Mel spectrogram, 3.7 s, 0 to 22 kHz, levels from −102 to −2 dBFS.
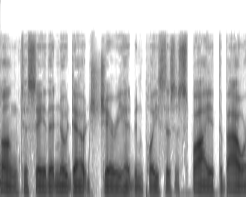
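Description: At 1.37 s the speech halts for about 0.15 s, to 1.52 s, and the gap is filled with a buzzy, fading continuation of the last sound rather than silence. It then resumes exactly where it stopped, with nothing lost, so everything afterwards runs about 130 ms late. This is a call audio freeze, likely from packets stalling in transit until the jitter buffer emptied. The Opus call path's top end stops near 12 kHz.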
